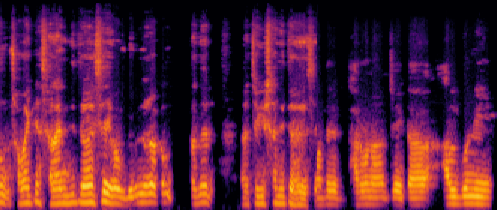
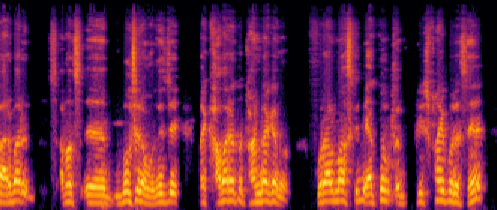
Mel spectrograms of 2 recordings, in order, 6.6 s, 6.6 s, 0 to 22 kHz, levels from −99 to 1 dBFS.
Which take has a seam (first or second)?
first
